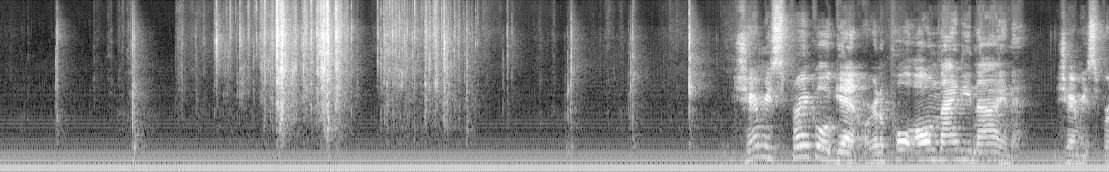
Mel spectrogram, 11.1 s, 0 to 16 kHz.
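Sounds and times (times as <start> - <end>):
steady low hum: 0.0 - 11.0
wrapper crinkling and tearing: 1.8 - 5.2.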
